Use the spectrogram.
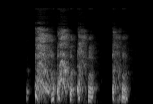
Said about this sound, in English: Sorry, I was trying to reduce the noise there when I was coughing.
